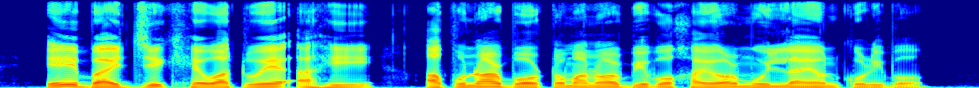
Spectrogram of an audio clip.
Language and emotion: Assamese, neutral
